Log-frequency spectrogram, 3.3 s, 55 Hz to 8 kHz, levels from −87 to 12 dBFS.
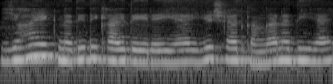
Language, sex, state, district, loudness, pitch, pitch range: Hindi, female, Bihar, East Champaran, -29 LUFS, 220 Hz, 210-230 Hz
